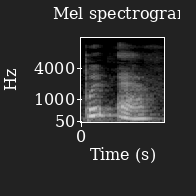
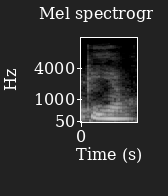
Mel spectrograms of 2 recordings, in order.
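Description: First: The vowel follows the consonant without a glide. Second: The vowel is preceded by a y-glide. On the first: The speaker calls it right. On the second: The speaker calls it wrong. "Не п'є"

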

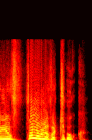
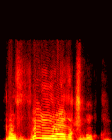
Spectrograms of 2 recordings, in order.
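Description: First: The voice sounds younger and smoother, not gravelly. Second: The voice sounds older and more gravelly. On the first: "It's like too young of a Gandalf" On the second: "You have to, like, gravelly it. You have to age it up a little bit"

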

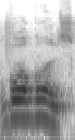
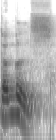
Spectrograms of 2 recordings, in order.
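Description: First: The first vowel is a rounded 'oh'. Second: The first vowel is a short open 'ah'. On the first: The speaker calls it wrong. "कहउनांती गोगल्स" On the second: The speaker calls it right. "अ सुबुची"

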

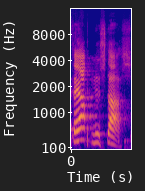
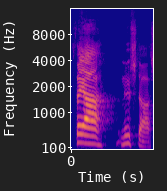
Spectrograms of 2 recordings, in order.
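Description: First: The P sound is clearly popped. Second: The P sound is left silent.

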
